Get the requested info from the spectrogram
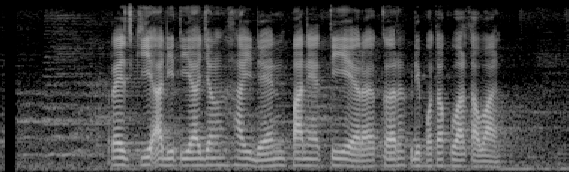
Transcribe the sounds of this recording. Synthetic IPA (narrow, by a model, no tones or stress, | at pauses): rɛd͡ʒkiadit̪iad͡ʒɨŋɦaidɛnpanɛt̪iɛɾakərdipɔt̪ɔkəwart̪awan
